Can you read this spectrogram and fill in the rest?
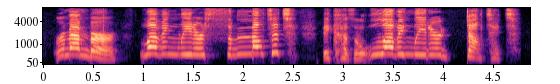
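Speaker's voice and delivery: over-the-top mock dictator speech; impersonating Loving Leader. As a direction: ham up the megalomaniac dictator. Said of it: "doing my best impersonation".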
